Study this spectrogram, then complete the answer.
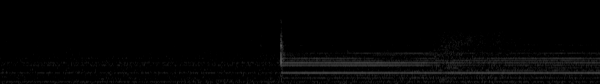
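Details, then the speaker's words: Harley Benton TE-80 guitar after copper-tape shielding of control cavity: steady low buzz with higher whine persists unchanged, single click midway; residual hum, owner suspects single-coil pickups and would need different pickups to quieten it. "so obviously I guess if I want it much quieter than that I'm going to have to look at some different pickups"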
